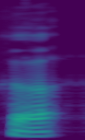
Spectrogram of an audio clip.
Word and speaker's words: He: being initialization or called her initialization and notice it looks like it's spelled e but it's a Chinese surname so it's actually pronounced her okay um maybe that's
